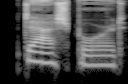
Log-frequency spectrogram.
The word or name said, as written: dashboard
